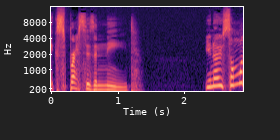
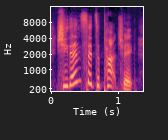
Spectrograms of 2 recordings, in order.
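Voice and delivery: normal talking voice

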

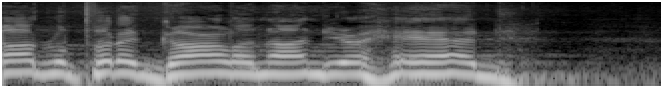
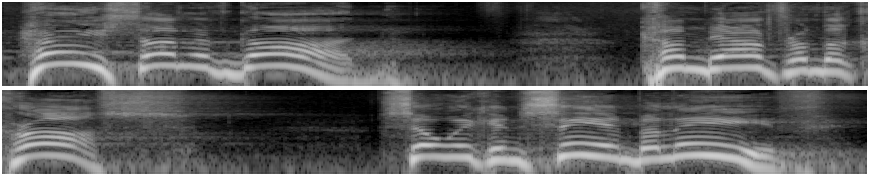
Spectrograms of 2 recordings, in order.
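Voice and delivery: higher, slow scoffing call; mock jeering shout; 5 semitones higher than usual. Crowd at the cross, slow, higher mocking jeer. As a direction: taunt him like a mocking crowd.

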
